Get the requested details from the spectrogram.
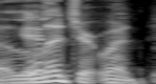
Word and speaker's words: Ligertwood: Am I pronouncing it? – Ligertwood. – Ligertwood. Okay.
